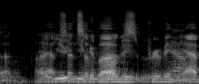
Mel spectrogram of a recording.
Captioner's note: laughing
